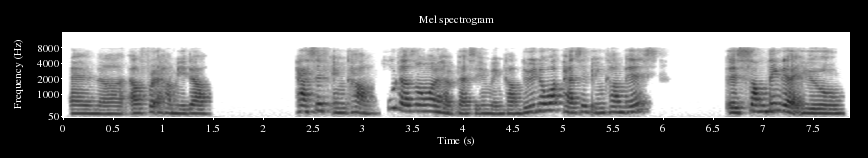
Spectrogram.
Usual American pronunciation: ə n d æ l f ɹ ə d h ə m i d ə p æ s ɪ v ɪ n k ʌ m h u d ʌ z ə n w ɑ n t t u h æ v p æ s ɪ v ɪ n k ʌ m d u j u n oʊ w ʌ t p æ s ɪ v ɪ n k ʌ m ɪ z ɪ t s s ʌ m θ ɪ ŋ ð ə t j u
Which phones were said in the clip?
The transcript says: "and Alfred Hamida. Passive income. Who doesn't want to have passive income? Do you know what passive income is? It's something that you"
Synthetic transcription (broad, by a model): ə n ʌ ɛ l f ɹ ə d h ə m i d ə p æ s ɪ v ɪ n k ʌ m h u d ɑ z ə n w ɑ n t t u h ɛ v p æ s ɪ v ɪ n k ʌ m d u j u n oʊ w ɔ t p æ s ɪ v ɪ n k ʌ m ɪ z t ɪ s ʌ m t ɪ ŋ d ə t j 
